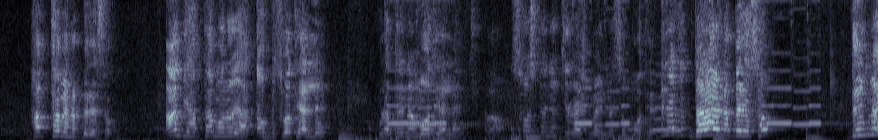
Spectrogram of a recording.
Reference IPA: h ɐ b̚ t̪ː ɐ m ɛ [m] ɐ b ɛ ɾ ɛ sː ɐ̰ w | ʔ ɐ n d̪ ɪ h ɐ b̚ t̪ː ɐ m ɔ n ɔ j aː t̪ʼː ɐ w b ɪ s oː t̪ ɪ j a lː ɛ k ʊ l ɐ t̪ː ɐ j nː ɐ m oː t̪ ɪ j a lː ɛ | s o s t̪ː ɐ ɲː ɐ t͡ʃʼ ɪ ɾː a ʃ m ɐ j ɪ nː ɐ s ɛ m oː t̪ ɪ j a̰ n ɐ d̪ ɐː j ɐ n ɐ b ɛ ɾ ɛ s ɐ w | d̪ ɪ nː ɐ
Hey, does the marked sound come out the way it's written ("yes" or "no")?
no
